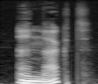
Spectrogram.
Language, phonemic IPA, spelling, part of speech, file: French, /akt/, acte, noun, Fr-acte.ogg
- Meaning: act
